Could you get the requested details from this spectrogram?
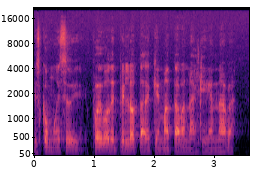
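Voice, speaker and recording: Through noticeable background noise, a man speaks at a fairly low pitch and moderate pace with monotone, flat intonation. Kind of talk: interview.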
